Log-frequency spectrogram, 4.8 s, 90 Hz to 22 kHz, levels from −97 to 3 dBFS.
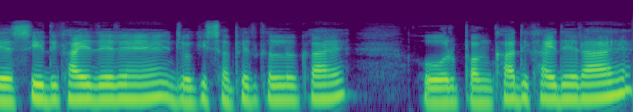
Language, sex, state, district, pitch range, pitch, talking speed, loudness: Hindi, male, Jharkhand, Deoghar, 165-175 Hz, 170 Hz, 215 wpm, -19 LUFS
